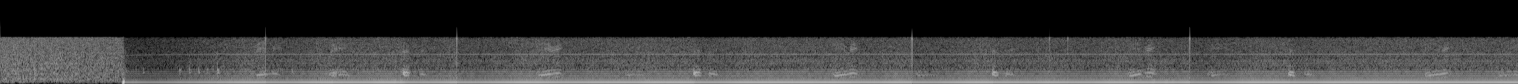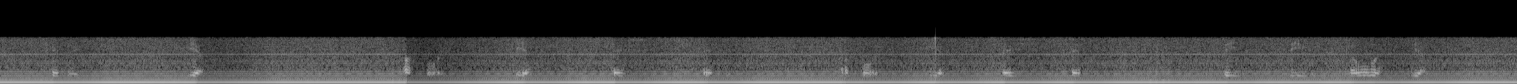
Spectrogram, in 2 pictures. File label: Latvian Numbers Station, 27005kHz; USB; 27055; HDSDR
